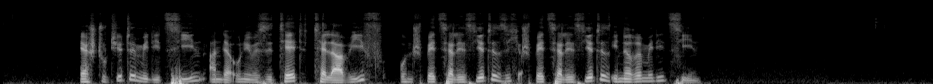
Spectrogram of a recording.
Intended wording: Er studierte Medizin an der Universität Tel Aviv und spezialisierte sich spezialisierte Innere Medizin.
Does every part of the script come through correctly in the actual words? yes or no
yes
